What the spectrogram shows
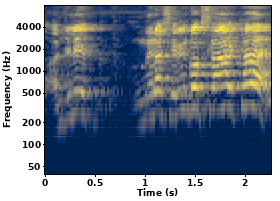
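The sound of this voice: A man uses a put-on character voice at an extremely high pitch, with lively intonation and a bright, sharp tone. Strong room echo surrounds it. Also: fairly quick pace.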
